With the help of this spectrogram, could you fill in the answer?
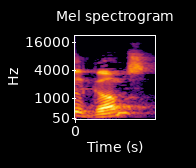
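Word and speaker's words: gums: दुसरा शब्द आहे गम्स त्याच स्पेलिंग असा आहे जी यू एम एस गम्स त्याचा उच्चारण असेल गम्स आणि त्याचा अर्थ असेल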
